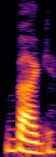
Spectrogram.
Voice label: "bague", French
